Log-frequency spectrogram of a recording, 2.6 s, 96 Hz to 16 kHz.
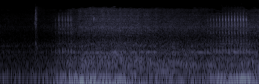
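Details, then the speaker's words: Nissan Micra K11 started after recharging a flat six-month-old battery, alternator charging suspected: engine catches and settles into a low steady rumble with a slightly rough edge; normal cold idle after sitting unused for a long time. "sounds very cold as you'd expect this car hasn't been run for quite some time"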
